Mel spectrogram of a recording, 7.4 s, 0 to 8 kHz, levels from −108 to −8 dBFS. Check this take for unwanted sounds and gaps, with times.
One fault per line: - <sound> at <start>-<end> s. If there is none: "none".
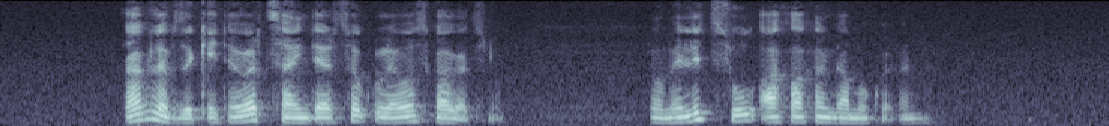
none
